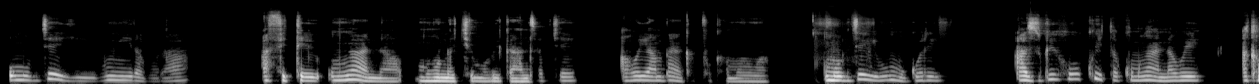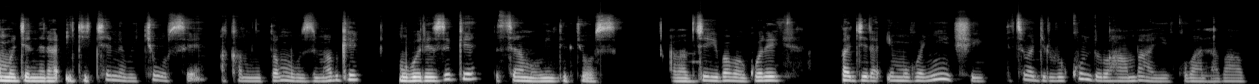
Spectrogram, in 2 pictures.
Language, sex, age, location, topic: Kinyarwanda, female, 18-24, Kigali, health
